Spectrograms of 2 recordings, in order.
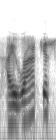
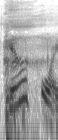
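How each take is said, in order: First: The name sounds like the word Iraqis. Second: The name sounds like Iroquois. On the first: The speaker calls it wrong. "he says, well, we've hit Iraqis County" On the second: The speaker calls it right. "I said, it's Iroquois"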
